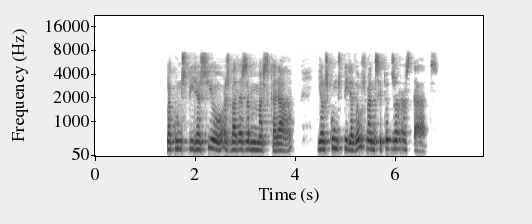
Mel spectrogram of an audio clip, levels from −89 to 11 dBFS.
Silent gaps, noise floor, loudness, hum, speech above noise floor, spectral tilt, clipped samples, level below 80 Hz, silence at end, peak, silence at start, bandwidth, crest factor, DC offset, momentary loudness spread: 4.00-4.04 s, 4.37-4.44 s; under -90 dBFS; -16 LUFS; none; over 74 dB; -4 dB/octave; under 0.1%; -62 dBFS; 0.95 s; -2 dBFS; 1.45 s; 7.8 kHz; 16 dB; under 0.1%; 9 LU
